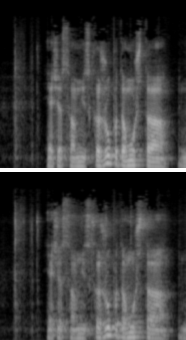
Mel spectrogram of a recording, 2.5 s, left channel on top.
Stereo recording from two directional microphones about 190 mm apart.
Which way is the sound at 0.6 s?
40° left (ahead or behind).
